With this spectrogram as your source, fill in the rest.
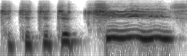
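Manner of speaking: very high-pitched stutter leading up to cheese. Recalling a favourite cartoon character's catchphrase: Monterey Jack impression. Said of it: "especially when he goes".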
